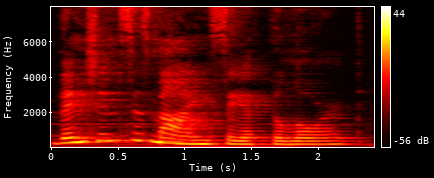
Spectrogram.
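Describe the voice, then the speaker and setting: A woman's voice: medium pitch, very animated, slow, darkish tone, reverberant, faint music behind. A woman playing a vengeful ten-year-old girl who declaims solemnly in an audio drama. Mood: solemn, defiant.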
